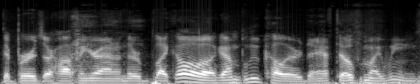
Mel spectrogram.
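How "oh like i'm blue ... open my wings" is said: normal talking voice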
